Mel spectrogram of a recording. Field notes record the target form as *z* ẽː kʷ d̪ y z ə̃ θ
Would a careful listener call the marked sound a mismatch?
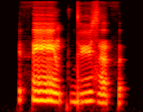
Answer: yes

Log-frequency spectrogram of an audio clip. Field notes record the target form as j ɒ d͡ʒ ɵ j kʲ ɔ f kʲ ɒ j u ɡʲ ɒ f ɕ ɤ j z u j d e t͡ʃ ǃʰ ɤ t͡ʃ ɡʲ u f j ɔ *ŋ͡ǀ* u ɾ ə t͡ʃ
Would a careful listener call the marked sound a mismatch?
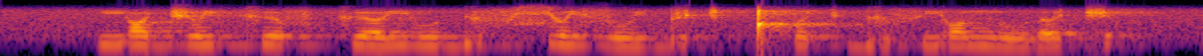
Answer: yes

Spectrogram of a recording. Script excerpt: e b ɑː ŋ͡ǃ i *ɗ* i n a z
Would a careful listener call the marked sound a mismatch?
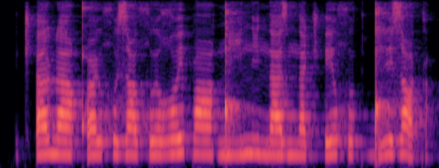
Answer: yes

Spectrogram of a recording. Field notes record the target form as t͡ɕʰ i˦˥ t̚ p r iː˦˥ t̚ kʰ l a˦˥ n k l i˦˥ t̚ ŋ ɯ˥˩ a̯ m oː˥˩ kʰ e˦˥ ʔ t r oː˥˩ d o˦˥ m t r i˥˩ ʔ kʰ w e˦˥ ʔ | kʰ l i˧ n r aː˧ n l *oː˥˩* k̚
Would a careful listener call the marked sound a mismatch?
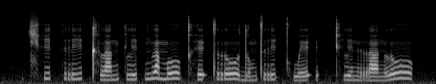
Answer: no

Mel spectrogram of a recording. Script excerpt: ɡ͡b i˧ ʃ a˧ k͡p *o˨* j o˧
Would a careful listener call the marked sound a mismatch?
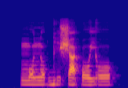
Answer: yes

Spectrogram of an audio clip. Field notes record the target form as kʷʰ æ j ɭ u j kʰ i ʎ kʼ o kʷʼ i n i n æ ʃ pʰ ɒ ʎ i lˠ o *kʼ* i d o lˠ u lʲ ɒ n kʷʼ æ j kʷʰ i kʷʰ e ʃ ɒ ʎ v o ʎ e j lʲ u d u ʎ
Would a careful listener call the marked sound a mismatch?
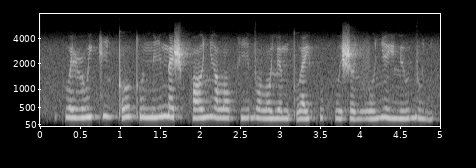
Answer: yes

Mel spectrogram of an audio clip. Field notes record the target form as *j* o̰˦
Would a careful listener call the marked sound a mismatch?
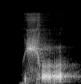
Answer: yes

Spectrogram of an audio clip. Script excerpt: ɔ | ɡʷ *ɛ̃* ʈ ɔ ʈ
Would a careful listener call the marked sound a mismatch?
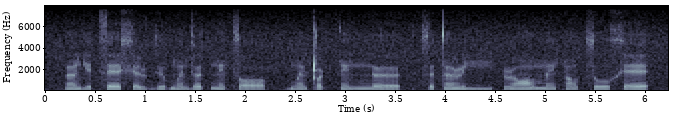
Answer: no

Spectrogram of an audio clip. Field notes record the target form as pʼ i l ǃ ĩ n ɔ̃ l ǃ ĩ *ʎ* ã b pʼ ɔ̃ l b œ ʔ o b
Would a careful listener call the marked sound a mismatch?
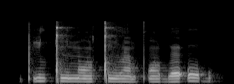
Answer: yes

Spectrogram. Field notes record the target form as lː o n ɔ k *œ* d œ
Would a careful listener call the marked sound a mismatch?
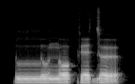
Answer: yes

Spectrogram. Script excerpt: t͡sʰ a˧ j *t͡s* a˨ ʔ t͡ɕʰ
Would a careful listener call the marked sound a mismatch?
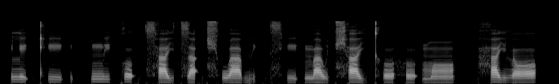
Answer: no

